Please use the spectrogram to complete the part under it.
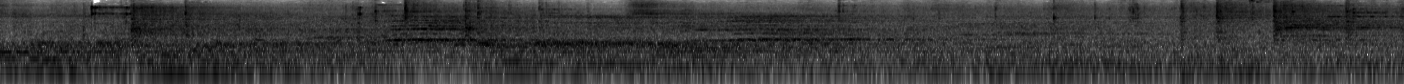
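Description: A loaded barbell clanks against its metal rack.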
